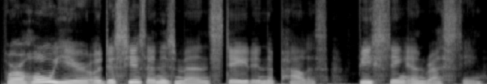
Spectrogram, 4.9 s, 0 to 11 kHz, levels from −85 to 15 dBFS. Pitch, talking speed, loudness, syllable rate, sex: 245 Hz, 185 wpm, -15 LUFS, 4.9 syllables/s, female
